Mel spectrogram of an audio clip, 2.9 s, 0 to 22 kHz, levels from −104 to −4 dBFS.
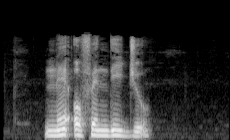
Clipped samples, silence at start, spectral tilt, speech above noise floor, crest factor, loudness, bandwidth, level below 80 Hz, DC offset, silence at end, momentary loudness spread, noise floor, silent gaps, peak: under 0.1%; 0.55 s; -7 dB/octave; 60 dB; 18 dB; -17 LUFS; 8 kHz; -54 dBFS; under 0.1%; 1 s; 14 LU; -76 dBFS; none; -2 dBFS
